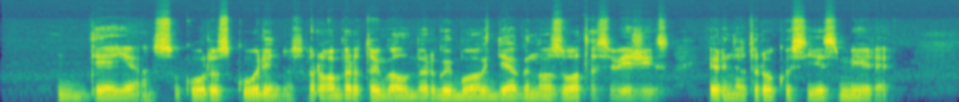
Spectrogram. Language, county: Lithuanian, Vilnius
